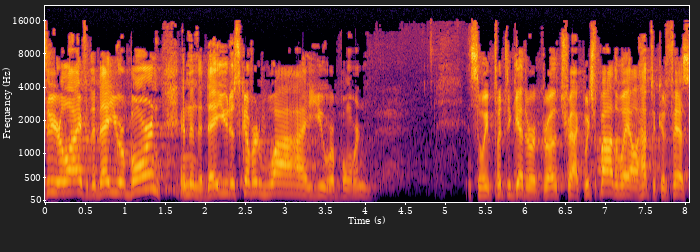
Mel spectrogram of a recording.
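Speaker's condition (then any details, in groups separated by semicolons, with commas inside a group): No condition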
